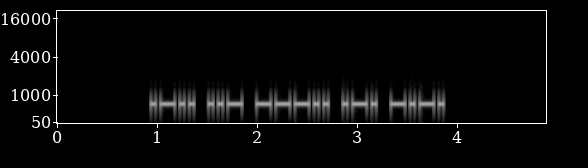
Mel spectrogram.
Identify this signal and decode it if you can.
Morse code, heard as a keyed tone, about 25 wpm, 700 Hz. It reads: LU8RC
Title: DXCC-100 Call Signs - 5 Characters - 25wpm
